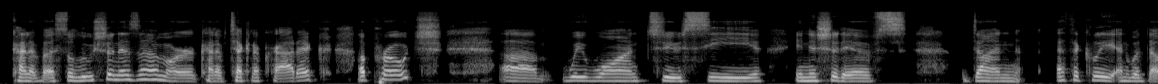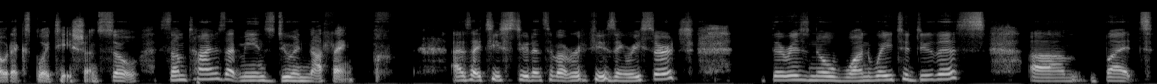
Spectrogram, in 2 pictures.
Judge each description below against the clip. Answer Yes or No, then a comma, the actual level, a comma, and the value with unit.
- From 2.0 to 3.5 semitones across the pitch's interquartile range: No, average, 4.2 semitones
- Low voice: No, medium, 180 Hz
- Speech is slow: Yes, slow, 110 wpm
